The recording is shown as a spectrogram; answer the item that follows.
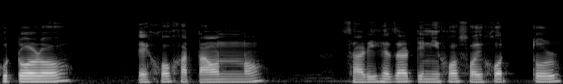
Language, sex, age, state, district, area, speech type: Assamese, male, 18-30, Assam, Biswanath, rural, spontaneous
